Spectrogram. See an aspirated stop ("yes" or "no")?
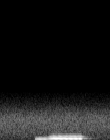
no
